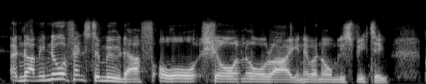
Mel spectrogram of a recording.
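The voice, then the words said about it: British English accent. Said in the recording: “those ads just sound so much better coming from a British accent ... as an Englishman”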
